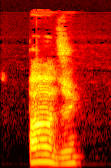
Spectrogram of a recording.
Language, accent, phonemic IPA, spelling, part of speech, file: French, Canada, /pɑ̃.dy/, pendues, verb, LL-Q150 (fra)-pendues.wav
- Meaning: feminine plural of pendu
